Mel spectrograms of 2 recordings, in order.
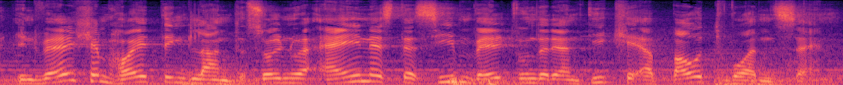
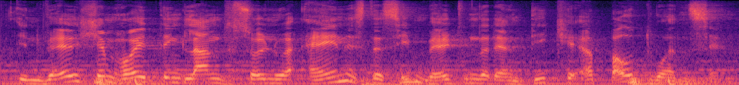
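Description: No difference in how they are said.

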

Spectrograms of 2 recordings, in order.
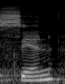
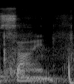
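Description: First: The vowel is short, rhyming with 'fin'. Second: The vowel is long, rhyming with 'fine'. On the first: The speaker calls it wrong. "Notice we don't say sin" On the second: The speaker calls it right. "we still say sine"

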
